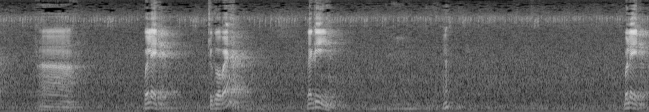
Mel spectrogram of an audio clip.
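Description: A middle-aged man reads aloud slowly through a microphone in an echoing room, with long pauses.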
